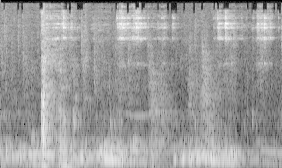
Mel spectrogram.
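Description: Pigeons, a newly paired male and female, coo close by in soft, low, repeated throaty calls with brief pauses between them.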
